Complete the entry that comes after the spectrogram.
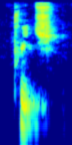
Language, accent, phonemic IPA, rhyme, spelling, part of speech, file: English, Southern England, /pɹiːt͡ʃ/, -iːtʃ, preach, verb / noun / interjection, LL-Q1860 (eng)-preach.wav
- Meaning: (verb) 1. To give a sermon 2. To proclaim by public discourse; to utter in a sermon or a formal religious harangue 3. To advise or recommend earnestly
